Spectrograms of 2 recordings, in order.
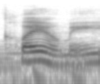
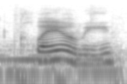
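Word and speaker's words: Cleome: there is a plant and it is called clomi you can look it up it is spelled c l e o m e clomi and it is a cousin to cannabis and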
